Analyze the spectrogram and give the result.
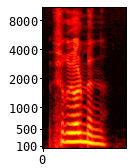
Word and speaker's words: Furuholmen: Bah, on ne dit pas le EN à la fin. – Furuholmen.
